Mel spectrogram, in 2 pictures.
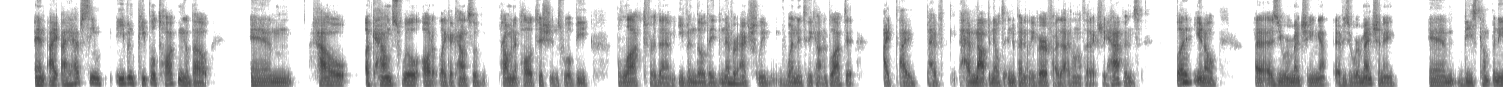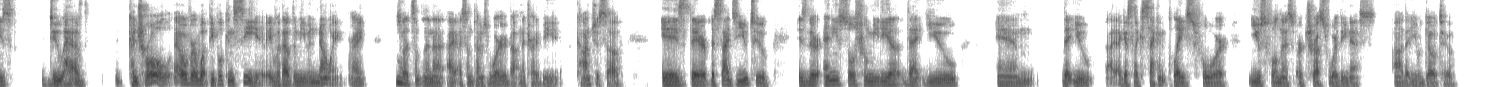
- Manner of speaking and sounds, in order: none
- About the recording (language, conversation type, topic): English, unstructured, What are your go-to ways to keep up with new laws and policy changes?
